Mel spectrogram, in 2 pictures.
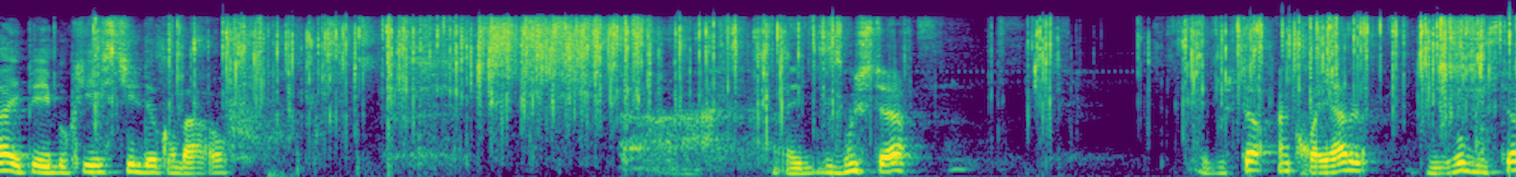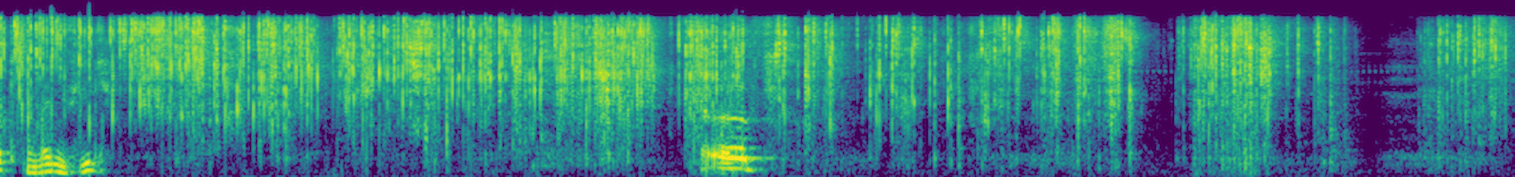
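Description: A foil wrapper crinkles and rustles in hands.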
